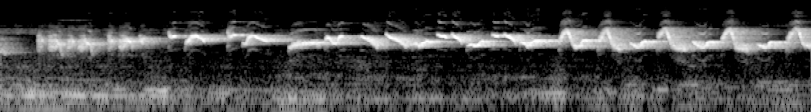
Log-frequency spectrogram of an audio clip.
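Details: Chinese hwamei in the forest delivering a loud, fluent song of slurred whistles, each note swooping up or down, repeated in a lively, rolling series across the whole stretch.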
